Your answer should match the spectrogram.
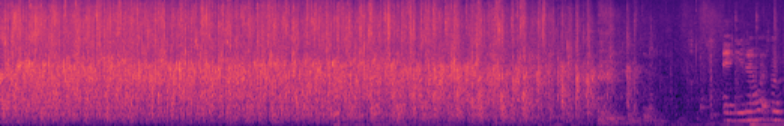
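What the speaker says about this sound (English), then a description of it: "I would like, just a round of applause." Sustained audience applause for wedding cakes, chocolate with raspberry filling among them, loud and dense clapping that fades toward the end as a voice and low hum come through.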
